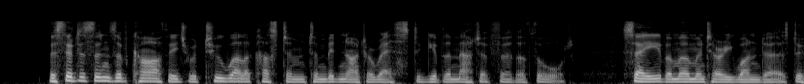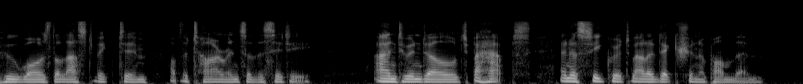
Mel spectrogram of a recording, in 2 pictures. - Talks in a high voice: No, low, 120 Hz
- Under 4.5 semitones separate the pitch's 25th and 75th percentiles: Yes, narrow, 2.4 semitones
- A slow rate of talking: No, average, 165 wpm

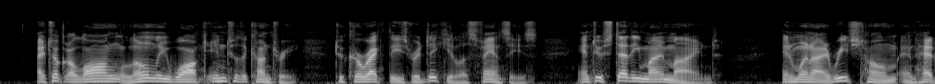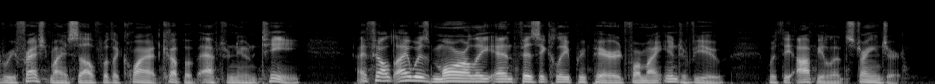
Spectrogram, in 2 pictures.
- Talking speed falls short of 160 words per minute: No, average, 165 wpm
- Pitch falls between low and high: No, low, 110 Hz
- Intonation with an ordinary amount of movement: No, wide, 7.4 semitones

